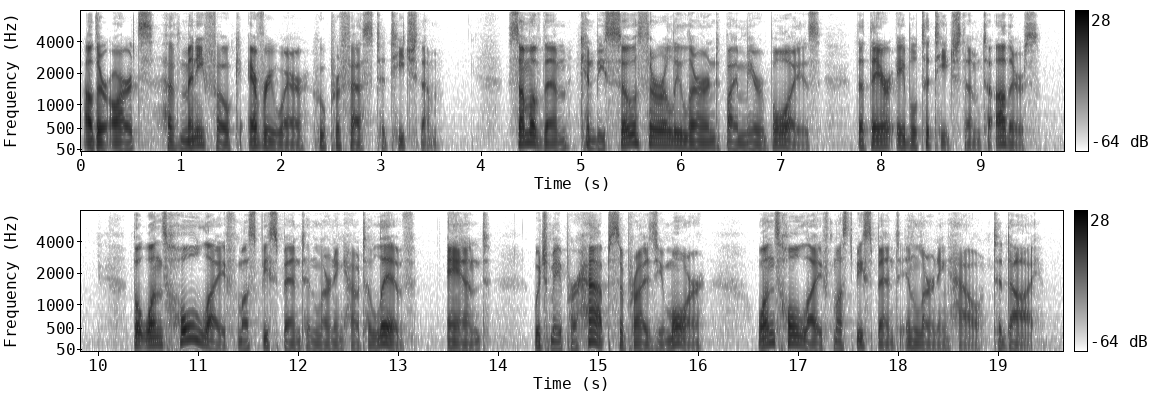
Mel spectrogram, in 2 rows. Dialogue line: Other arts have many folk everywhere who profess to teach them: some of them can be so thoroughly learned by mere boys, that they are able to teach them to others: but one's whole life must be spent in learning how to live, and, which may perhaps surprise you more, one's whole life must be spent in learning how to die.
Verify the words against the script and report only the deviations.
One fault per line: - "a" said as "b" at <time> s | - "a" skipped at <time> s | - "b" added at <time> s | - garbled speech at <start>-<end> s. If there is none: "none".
none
